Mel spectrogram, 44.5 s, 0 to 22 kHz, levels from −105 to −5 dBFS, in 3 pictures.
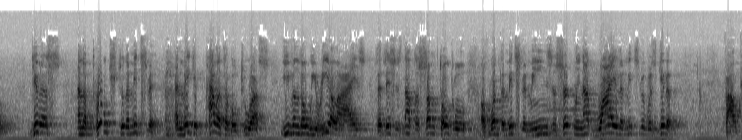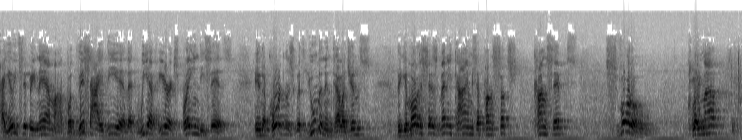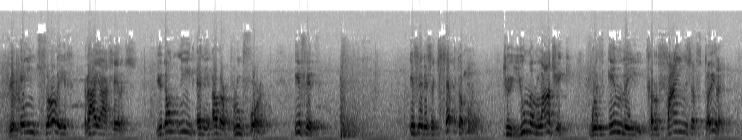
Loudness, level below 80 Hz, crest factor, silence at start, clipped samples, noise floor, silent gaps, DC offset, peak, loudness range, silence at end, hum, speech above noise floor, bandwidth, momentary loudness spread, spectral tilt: -12 LUFS; -38 dBFS; 12 dB; 0 s; under 0.1%; -35 dBFS; none; under 0.1%; 0 dBFS; 3 LU; 0 s; none; 23 dB; 8.4 kHz; 16 LU; -7 dB/octave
